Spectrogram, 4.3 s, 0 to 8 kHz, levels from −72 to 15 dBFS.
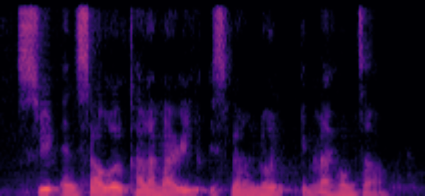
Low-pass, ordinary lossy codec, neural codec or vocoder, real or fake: none; none; codec, 16 kHz, 2 kbps, FreqCodec, smaller model; fake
